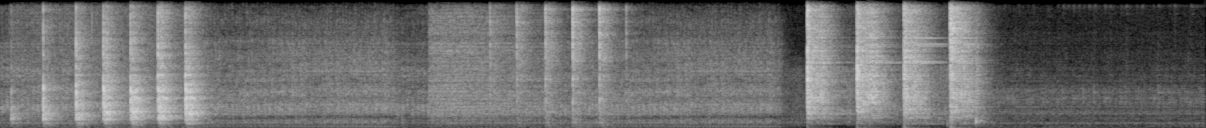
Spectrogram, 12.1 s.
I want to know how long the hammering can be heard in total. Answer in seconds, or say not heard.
6 s.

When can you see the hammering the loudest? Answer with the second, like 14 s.
2 s.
